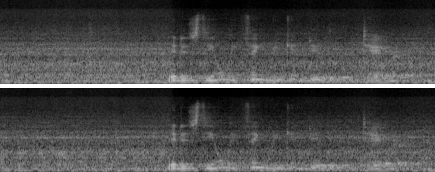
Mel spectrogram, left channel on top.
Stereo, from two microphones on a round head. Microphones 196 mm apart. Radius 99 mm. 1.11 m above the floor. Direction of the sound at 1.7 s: 20° right (ahead or behind).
